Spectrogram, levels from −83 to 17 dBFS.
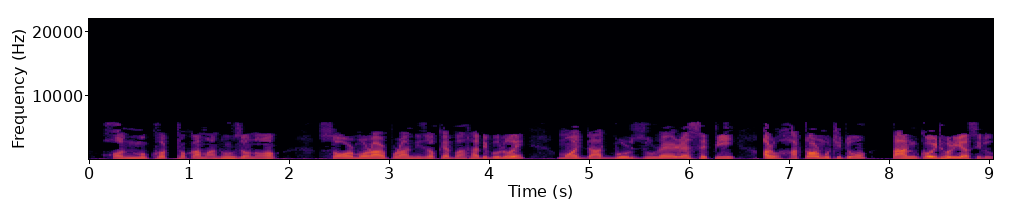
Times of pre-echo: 7.43-7.46

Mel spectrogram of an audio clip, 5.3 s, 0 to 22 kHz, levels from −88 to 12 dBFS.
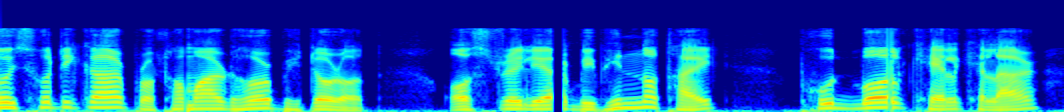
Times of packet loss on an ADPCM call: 0.92-0.96, 2.76-2.86, 4.44-4.48

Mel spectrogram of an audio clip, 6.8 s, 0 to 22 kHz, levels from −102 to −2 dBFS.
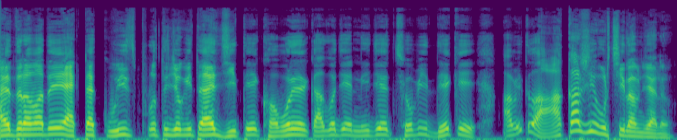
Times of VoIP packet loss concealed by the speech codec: none

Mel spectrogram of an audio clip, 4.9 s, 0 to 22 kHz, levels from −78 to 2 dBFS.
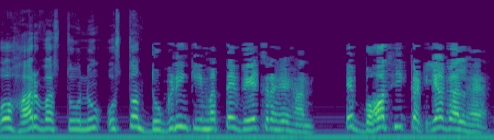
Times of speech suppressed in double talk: none

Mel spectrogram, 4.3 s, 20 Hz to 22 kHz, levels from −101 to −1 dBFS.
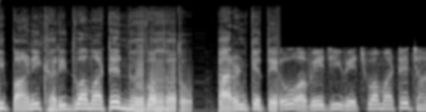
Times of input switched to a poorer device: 2.77-4.26

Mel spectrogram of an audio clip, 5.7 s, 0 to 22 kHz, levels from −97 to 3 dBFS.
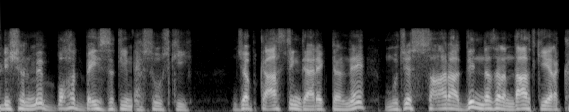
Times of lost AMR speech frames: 1.32-1.37, 5.30-5.34

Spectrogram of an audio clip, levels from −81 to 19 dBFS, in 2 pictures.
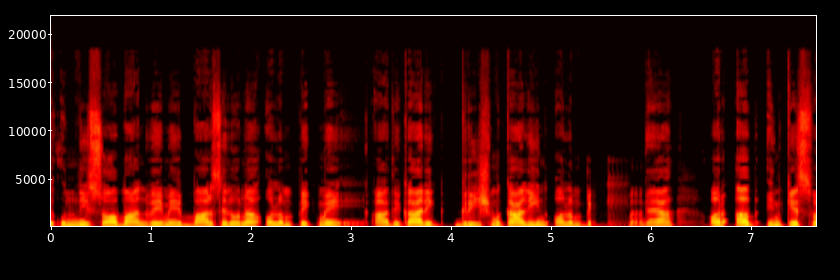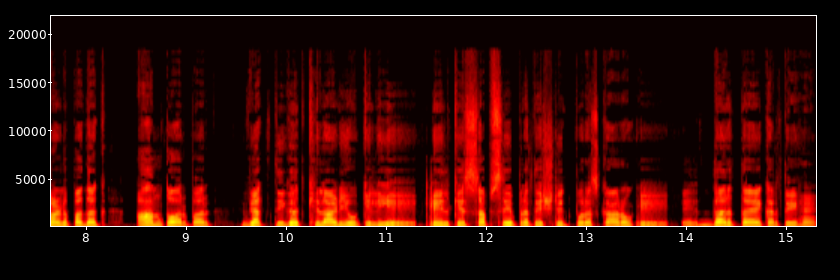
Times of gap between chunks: none

